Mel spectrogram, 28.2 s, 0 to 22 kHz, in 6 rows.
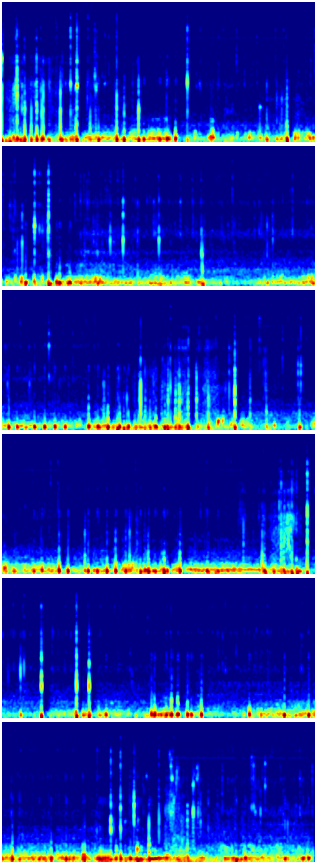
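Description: Muffled underwater sound picked up by a Canon SD750 compact camera in a waterproof housing: low rumbling water noise that swells and fades every few seconds, with many scattered clicks and knocks.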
